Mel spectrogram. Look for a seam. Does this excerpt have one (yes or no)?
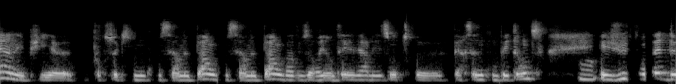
yes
